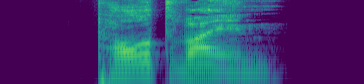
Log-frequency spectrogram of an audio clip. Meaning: port wine
- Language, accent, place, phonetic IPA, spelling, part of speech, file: German, Germany, Berlin, [ˈpɔʁtˌvaɪ̯n], Portwein, noun, De-Portwein.ogg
